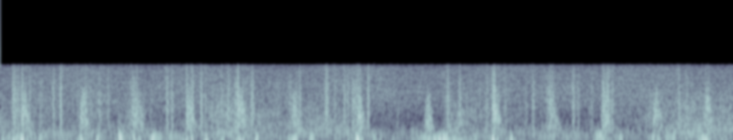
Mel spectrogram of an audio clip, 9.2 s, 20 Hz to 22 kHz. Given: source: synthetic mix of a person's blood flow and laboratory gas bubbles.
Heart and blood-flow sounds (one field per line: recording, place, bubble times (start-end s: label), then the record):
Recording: Doppler ultrasound of blood flow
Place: subclavian vein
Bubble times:
no bubbles
From the record:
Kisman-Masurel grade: 000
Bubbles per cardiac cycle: 0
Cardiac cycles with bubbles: 0%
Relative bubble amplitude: no bubbles discernible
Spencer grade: 0 (complete lack of bubble signals)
